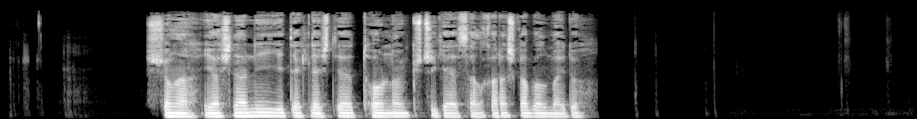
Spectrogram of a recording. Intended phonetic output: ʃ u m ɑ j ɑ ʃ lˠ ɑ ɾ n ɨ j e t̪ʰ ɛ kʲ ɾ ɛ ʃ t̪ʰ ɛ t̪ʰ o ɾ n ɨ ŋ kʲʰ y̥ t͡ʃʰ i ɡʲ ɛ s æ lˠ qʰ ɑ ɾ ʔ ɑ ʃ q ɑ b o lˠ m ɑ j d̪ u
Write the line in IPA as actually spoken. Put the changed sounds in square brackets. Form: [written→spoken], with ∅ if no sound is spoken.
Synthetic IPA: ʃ u [m→ŋ] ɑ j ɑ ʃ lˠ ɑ ɾ n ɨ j e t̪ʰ ɛ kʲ [ɾ→l] ɛ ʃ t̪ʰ ɛ t̪ʰ o ɾ n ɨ ŋ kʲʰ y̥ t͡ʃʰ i ɡʲ ɛ s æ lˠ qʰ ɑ ɾ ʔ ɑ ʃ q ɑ b o lˠ m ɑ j d̪ u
